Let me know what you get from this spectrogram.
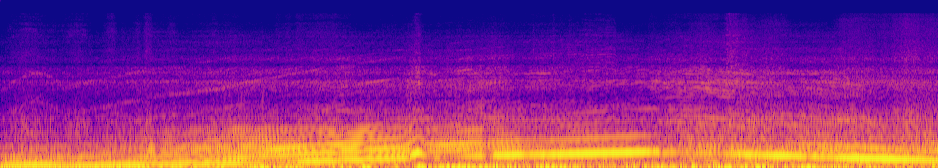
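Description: Motorcycle engine accelerating hard on a wheelie run, its revs climbing steadily with a brief sharp flare about four seconds in. It then pulls up more slowly to a peak and eases off, the revs falling through the last few seconds.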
